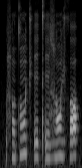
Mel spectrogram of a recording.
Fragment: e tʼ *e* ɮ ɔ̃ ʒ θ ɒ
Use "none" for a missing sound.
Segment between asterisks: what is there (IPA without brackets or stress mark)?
e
